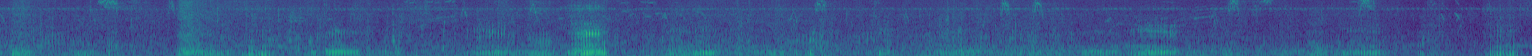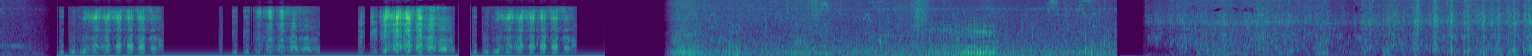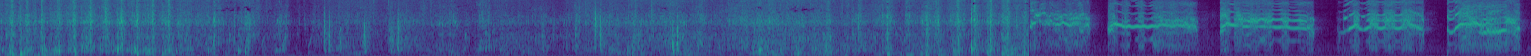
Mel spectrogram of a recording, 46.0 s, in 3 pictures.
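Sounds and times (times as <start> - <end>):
animal bleating: 16.0 - 17.0, 17.7 - 21.1.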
